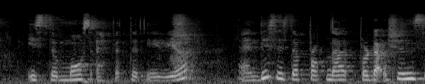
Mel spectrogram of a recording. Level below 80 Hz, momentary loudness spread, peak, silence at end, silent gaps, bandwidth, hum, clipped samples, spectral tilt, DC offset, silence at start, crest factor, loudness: -54 dBFS; 11 LU; -10 dBFS; 0 s; none; 11.5 kHz; none; under 0.1%; -4.5 dB/octave; under 0.1%; 0 s; 18 dB; -29 LUFS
